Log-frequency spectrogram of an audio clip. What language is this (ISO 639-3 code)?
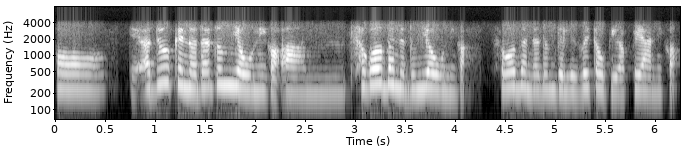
mni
